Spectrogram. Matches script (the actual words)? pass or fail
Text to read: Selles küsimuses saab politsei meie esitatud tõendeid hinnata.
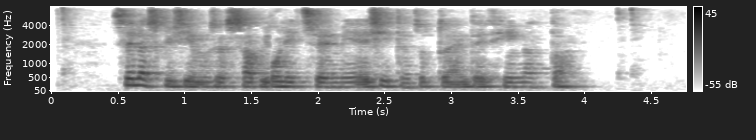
pass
